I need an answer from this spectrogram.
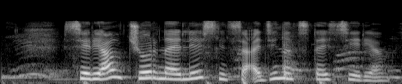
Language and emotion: Russian, neutral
